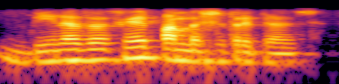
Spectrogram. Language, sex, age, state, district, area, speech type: Kashmiri, male, 18-30, Jammu and Kashmir, Pulwama, rural, conversation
